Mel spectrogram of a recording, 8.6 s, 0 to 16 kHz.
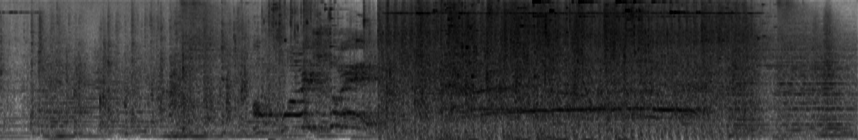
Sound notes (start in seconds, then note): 4.6 war cries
